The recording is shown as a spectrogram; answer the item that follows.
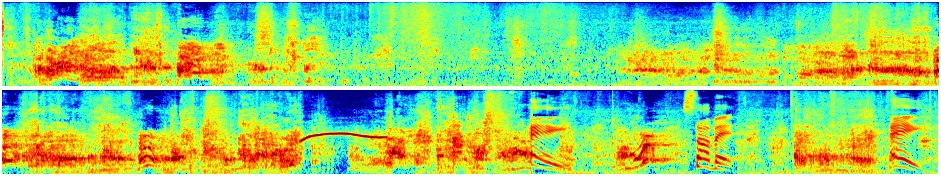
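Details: Four playing dogs (pit mix, Ridgeback mix, Puggle and Yorkie) bark rapidly and unevenly, with sharp yips and rising whimpering yelps toward the end amid scrambling sounds.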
